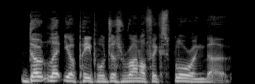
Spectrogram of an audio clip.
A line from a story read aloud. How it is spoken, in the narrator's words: Neil said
